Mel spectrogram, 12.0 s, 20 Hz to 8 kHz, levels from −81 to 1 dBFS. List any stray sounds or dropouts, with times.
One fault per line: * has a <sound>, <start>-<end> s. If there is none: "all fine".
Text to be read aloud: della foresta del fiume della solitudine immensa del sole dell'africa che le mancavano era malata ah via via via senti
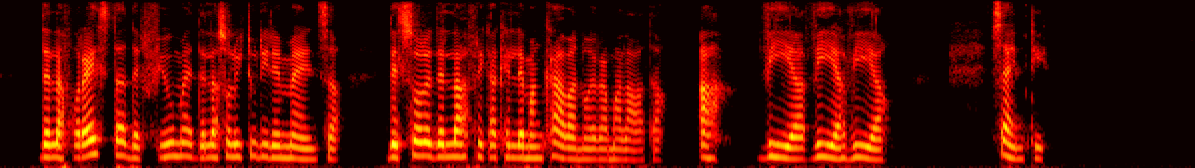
all fine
